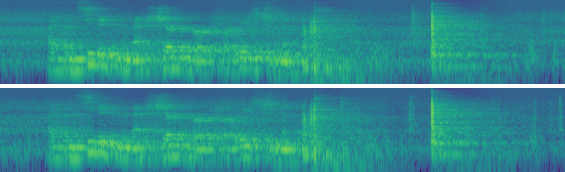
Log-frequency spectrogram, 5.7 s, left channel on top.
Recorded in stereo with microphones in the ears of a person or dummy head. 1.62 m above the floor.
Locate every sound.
0.5 s a man speaking: 10° left (ahead or behind), 2.0 m
3.0 s a cupboard door: 20° right (ahead or behind), 1.1 m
